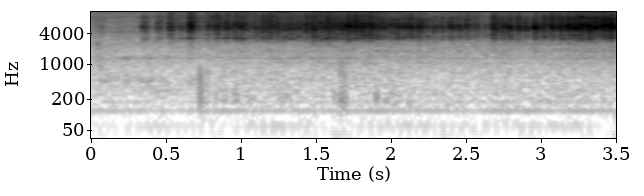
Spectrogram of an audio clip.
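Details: Captive-born female western diamondback rattlesnake, about three years old, three to three and a half feet long and fairly tame, curious near the window; a dry, hissing high buzz of rattling runs throughout over a steady low hum.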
